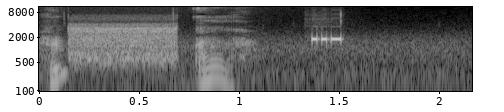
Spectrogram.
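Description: Handheld two-way radio hissing with static, then a single short high beep about one and a half seconds in.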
